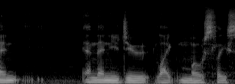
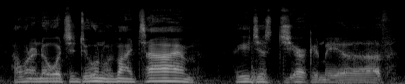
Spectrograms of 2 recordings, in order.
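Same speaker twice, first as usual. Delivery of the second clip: movie character quote; 4 semitones higher than usual. Retold or imitated. Quoting film character line.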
